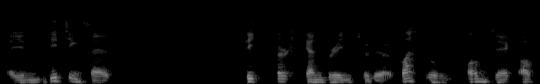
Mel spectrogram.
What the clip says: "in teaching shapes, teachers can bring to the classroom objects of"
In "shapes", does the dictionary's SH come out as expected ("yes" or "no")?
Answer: no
